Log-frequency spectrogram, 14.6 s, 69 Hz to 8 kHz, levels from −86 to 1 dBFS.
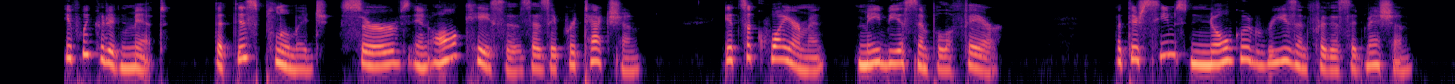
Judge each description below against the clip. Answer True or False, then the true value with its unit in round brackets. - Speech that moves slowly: True (125 wpm)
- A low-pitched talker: False (215 Hz)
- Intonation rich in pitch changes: True (6.9 semitones)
